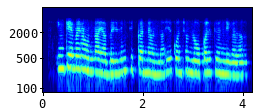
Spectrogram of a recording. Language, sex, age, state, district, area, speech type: Telugu, female, 18-30, Telangana, Yadadri Bhuvanagiri, urban, conversation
